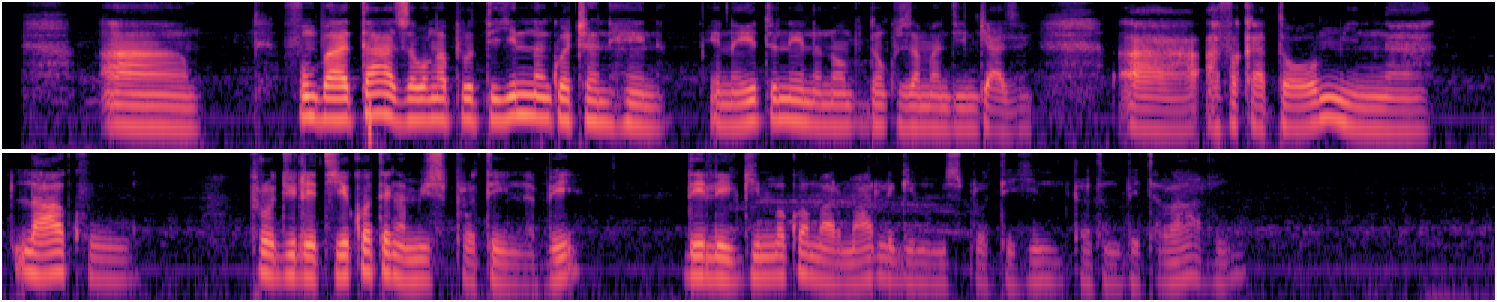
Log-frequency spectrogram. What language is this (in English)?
Tsimihety Malagasy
